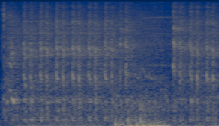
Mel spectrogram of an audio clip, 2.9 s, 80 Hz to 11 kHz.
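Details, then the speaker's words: 2011 Suzuki SFV650 Gladius, battery drained so a jump pack is connected: starter cranks steadily with a few ragged firing pulses that catch briefly then die away; it occasionally kicks into life but won't keep running. "it will kind of fire up sort of. So, it's kind of trying to fire up. you do get the occasional like it it kicks into life a little bit but generally on the whole it's not running."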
